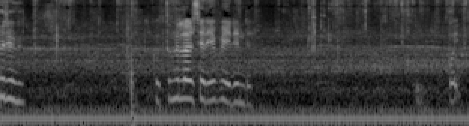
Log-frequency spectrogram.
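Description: A steady low hum runs under everything. A person's voice speaks briefly at the start and again for about a second, a little over two seconds in.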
